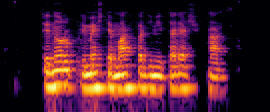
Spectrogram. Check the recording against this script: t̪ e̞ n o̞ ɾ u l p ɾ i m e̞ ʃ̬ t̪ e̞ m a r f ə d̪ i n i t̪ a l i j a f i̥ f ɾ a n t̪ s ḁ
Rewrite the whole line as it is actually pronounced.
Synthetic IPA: t̪ e̞ n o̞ ɾ u l p ɾ i m e̞ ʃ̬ t̪ e̞ m a r f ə d̪ i n i t̪ a l i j a ʃ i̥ f ɾ a n t̪ s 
